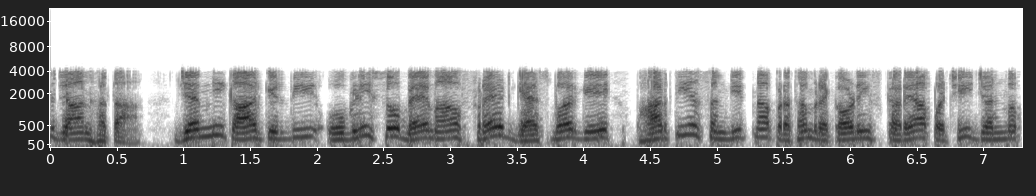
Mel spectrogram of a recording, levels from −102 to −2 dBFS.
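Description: Throughout, the speech is muffled and grainy, likely from heavy Opus compression at a very low bitrate. A spectrogram shows a flat ceiling, with nothing above 4.4 kHz.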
